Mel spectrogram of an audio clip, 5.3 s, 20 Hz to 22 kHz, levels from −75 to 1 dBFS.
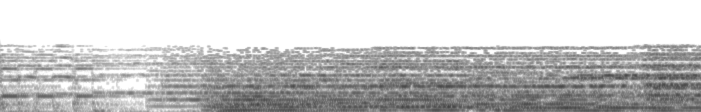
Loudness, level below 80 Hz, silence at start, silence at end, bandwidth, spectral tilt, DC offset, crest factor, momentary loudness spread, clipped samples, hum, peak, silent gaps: -22 LUFS; -40 dBFS; 0 s; 0 s; 4.5 kHz; -4 dB/octave; under 0.1%; 16 dB; 14 LU; under 0.1%; none; -6 dBFS; none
